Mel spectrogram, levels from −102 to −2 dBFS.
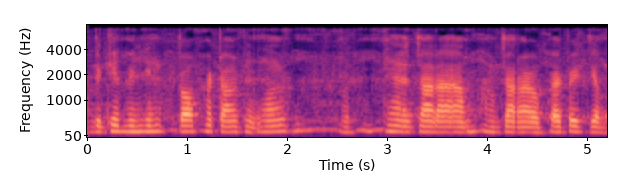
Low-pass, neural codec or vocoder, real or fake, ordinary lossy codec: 7.2 kHz; autoencoder, 22.05 kHz, a latent of 192 numbers a frame, VITS, trained on one speaker; fake; none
